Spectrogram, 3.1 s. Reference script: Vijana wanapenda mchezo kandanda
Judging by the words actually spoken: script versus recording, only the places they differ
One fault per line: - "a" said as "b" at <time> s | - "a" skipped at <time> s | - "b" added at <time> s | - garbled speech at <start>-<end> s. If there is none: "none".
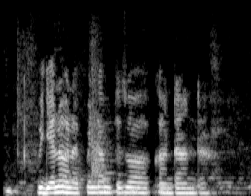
- "wa" added at 1.6 s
